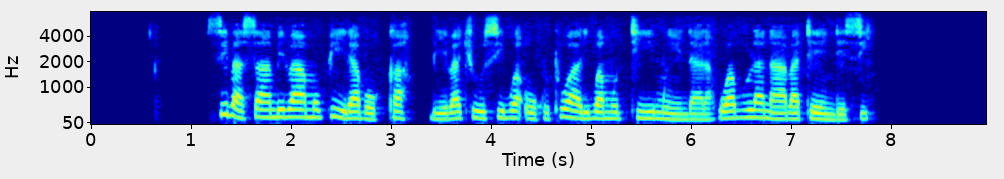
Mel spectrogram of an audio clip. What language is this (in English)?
Ganda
